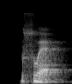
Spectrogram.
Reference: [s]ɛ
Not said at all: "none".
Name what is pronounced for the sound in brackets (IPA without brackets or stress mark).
sʷ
